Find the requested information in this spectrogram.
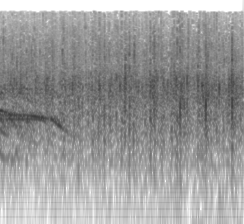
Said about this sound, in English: You can't see them. There's a live crowd here to say hi to you.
